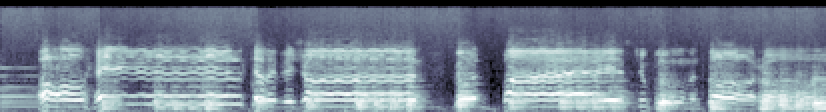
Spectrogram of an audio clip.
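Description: A comic male character voice singing a slow song with a wide, wavering vibrato on long held notes, over a light musical accompaniment.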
